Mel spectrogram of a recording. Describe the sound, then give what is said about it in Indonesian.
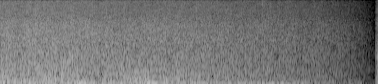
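Heavy storm rain roars steadily with a rushing wind, a dense, loud wash of noise that eases slightly toward the end before cutting off abruptly. “Badai datang begitu cepat.”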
